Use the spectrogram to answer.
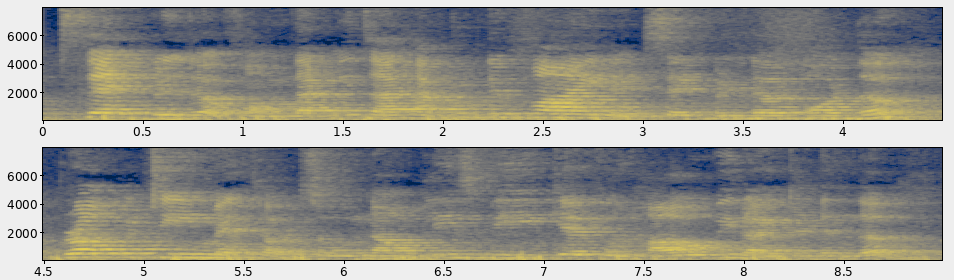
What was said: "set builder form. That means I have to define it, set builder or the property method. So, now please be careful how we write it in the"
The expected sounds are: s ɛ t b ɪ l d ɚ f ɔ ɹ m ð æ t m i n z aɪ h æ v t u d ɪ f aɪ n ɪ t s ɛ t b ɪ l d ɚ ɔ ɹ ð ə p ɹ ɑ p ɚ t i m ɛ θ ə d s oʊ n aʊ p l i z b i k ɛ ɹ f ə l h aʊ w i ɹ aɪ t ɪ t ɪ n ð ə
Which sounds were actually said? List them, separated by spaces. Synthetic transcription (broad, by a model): s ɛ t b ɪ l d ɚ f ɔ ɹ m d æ t m i n z aɪ h æ v t u d ɪ f aɪ n ɪ t s ɛ t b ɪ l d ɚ ɔ ɹ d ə p ɹ ɑ p ɚ t i m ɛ t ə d s oʊ n aʊ p l i z b i k ɛ ɹ f ə l h aʊ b i ɹ aɪ t ɪ t ɪ n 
